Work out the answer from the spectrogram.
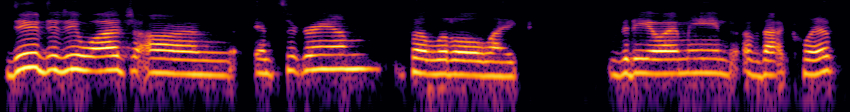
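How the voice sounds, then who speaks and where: Higher-voiced woman, casual podcast host. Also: steady tone, slow pace, a little mellow, no echo. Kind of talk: casual group chat. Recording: muffled, dull lo-fi podcast audio.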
